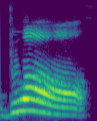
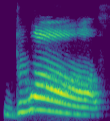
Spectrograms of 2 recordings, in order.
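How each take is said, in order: The two takes are said the same way.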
